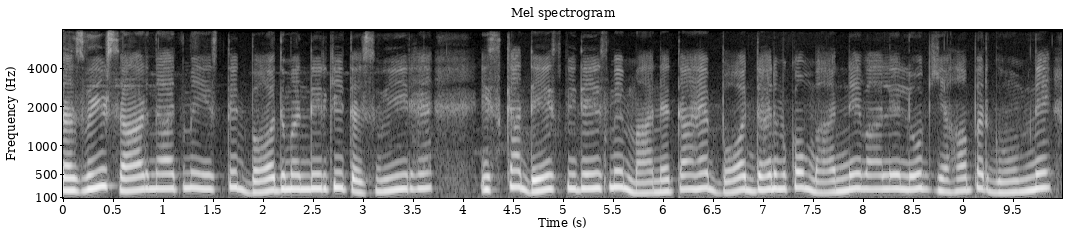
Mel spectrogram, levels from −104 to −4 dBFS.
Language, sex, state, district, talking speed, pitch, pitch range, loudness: Hindi, female, Uttar Pradesh, Varanasi, 145 wpm, 240 Hz, 215-250 Hz, -18 LUFS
